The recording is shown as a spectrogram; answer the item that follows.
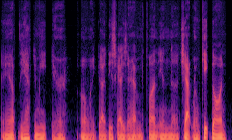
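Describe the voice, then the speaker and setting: A man's voice: low voice, flat delivery, normal speed, warm tone, dry recording, clean studio sound. A man co-hosting a live podcast, rambling and grumbling like an old curmudgeon while he chats and reads out listener comments. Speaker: podcast co-host.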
